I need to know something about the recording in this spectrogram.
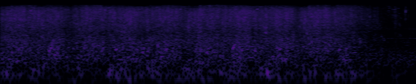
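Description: A horse gallops through shallow water, hooves splashing.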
